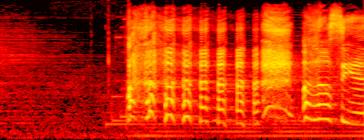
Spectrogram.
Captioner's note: laugh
